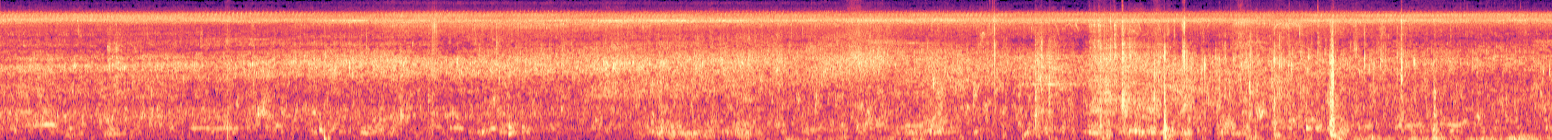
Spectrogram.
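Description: Faint river water flowing, with a steady high hiss over it and a cluster of small knocks and splashes in the last third.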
